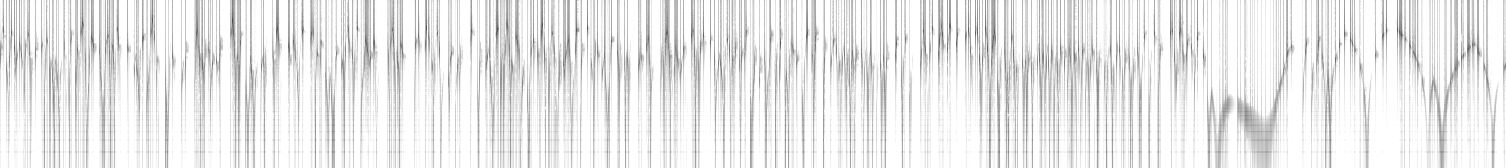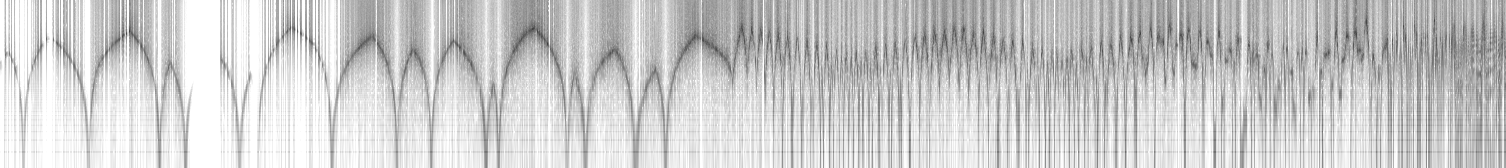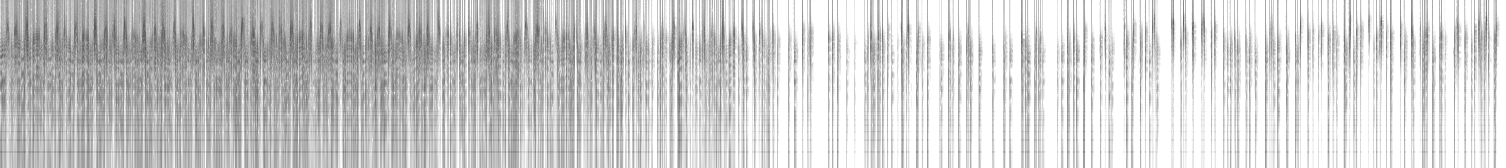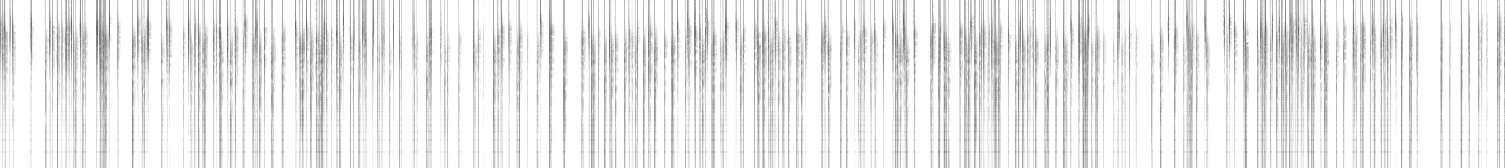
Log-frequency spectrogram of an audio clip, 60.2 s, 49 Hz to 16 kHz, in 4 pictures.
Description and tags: This is a sound made through SynthEdit: A noisewave is constantly compared to a threshold, if it's over then it passes through, altered during the entire sample. This generates short clicks of noises. The click is then processed through a lowpass filter with controllable cutoff and resonance. The cutoff is further tampered by 3 vibratos that has from very low frequencies to so high frequencies that it is actually ringmodulating the sound (0.30). The sound is ending with some ringmodulated clattering noises. Let me first say this before you ask. I've got no plans for releasing this sound generator as a VST plugin. I made this when I was pretty boozed.
clatter, dry, effect, filter, noise, random, ring-modulation, shatter, synth, vibrato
